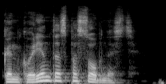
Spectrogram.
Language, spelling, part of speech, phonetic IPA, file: Russian, конкурентоспособность, noun, [kənkʊrʲɪntəspɐˈsobnəsʲtʲ], Ru-конкурентоспособность.ogg
- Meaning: competitiveness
